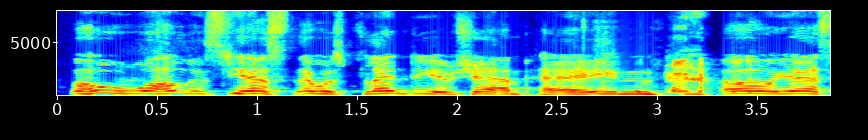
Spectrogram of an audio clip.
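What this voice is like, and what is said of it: Old man character voice. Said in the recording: “my old man voice”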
